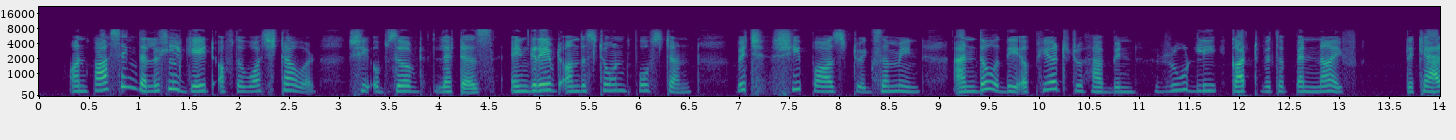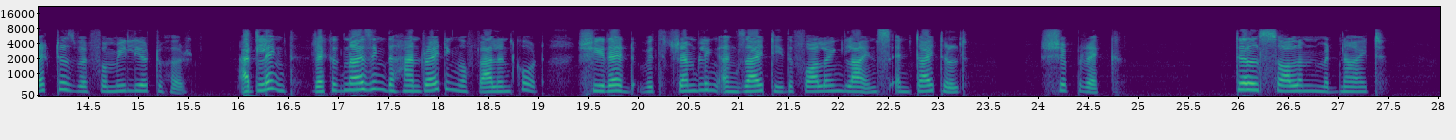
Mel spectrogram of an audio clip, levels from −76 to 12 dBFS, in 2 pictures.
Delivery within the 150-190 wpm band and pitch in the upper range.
No: slow, 135 wpm; high, 235 Hz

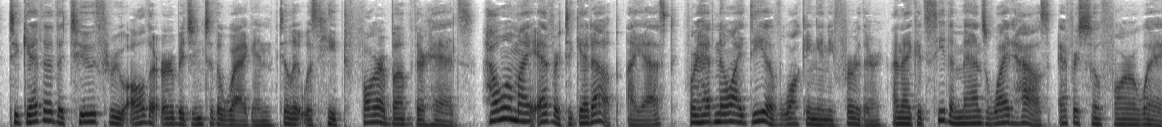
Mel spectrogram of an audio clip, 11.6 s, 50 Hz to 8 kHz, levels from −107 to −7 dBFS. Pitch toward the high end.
No: low, 130 Hz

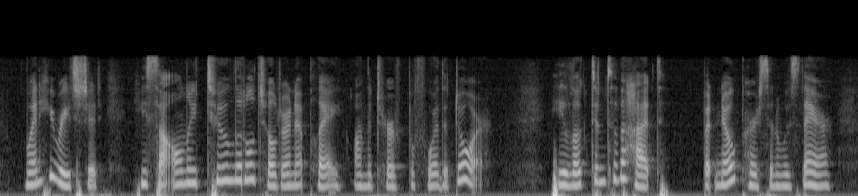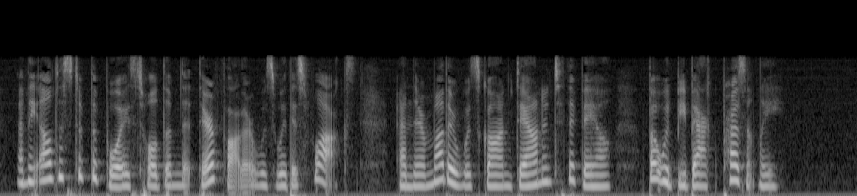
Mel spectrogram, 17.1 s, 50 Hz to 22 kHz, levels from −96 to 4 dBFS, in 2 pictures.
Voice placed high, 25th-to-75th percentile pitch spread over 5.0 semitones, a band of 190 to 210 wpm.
Yes: high, 215 Hz; wide, 5.6 semitones; average, 200 wpm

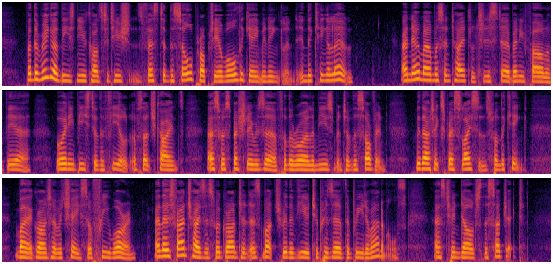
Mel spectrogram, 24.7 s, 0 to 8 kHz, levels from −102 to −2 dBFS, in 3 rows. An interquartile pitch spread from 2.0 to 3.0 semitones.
Yes: narrow, 2.4 semitones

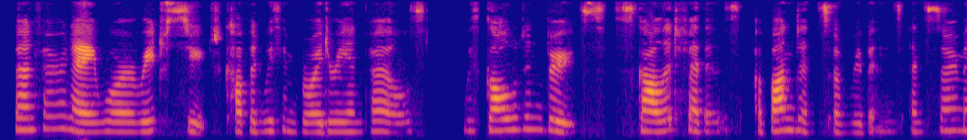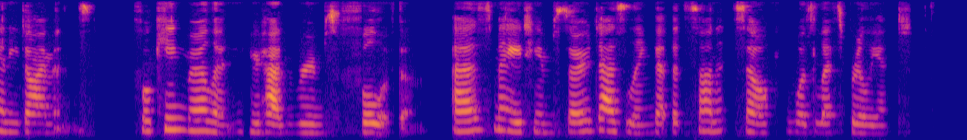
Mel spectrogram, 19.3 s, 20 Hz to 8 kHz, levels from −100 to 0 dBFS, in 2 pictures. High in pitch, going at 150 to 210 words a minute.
No: high, 210 Hz; slow, 135 wpm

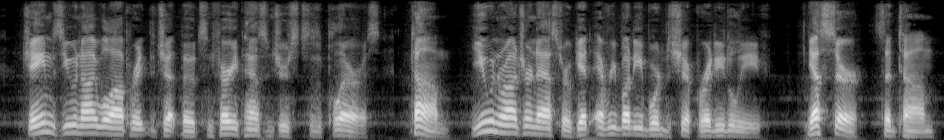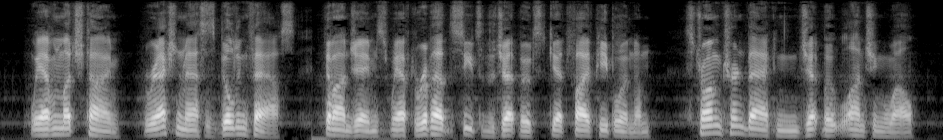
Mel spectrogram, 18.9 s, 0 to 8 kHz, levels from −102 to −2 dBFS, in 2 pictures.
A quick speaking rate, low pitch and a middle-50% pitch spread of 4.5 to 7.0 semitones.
Yes: fast, 230 wpm; low, 115 Hz; average, 5.0 semitones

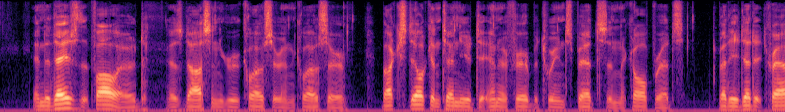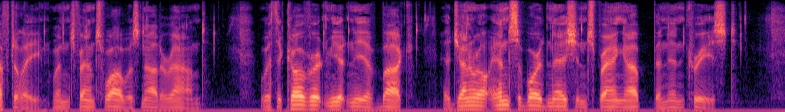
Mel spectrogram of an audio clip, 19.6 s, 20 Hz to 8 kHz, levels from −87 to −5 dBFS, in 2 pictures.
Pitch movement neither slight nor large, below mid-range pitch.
Yes: average, 3.9 semitones; very low, 85 Hz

